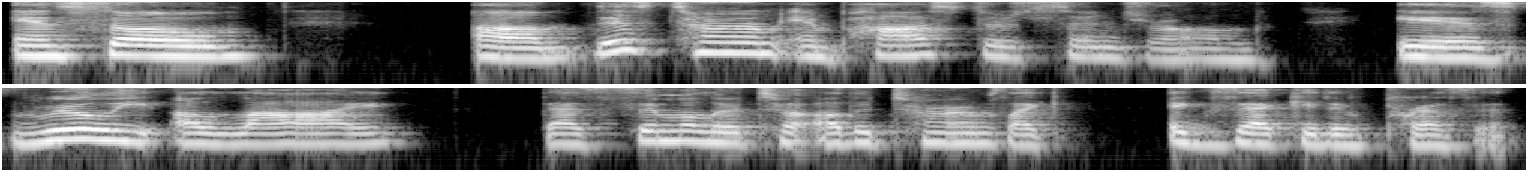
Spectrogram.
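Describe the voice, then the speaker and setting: A woman's voice: medium pitch, slow pace, vocal fry. A middle-aged woman from New Jersey, an author speaking earnestly and emphatically in an interview. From New Jersey, USA. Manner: earnest, emphatic, quotes others in animated voices. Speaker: author guest. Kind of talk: interview conversation.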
